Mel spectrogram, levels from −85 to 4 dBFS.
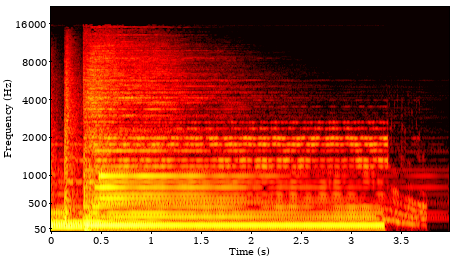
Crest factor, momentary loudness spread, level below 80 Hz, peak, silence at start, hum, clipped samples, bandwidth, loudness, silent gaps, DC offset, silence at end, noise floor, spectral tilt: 16 dB; 9 LU; -28 dBFS; 0 dBFS; 0 s; none; under 0.1%; 15 kHz; -16 LUFS; none; under 0.1%; 0.2 s; -37 dBFS; -6 dB/octave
